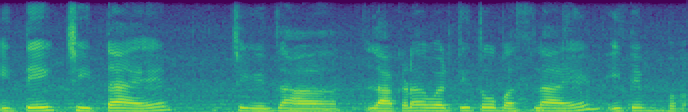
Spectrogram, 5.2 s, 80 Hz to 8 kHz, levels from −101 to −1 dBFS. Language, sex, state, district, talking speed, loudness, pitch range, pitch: Marathi, female, Maharashtra, Mumbai Suburban, 160 wpm, -16 LUFS, 185-210 Hz, 200 Hz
